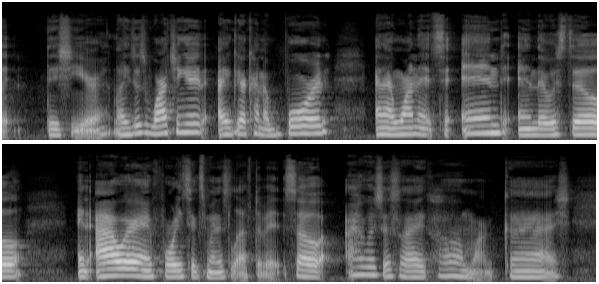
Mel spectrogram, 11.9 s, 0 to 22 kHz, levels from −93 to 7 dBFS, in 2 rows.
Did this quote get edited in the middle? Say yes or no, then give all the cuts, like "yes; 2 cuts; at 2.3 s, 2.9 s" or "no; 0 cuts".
no; 0 cuts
